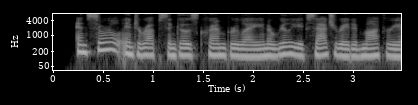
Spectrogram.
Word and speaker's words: crème brûlée: a comment about the crème brûlée they had, and I pronounce it in French. Because it's a French word. And I'm French. And Sorrel interrupts and goes crème brûlée in a really exaggerated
